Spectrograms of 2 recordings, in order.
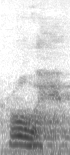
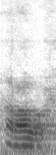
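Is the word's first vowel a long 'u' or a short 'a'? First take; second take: u; a. First: The first vowel is a long u sound. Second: The first vowel is a short a sound. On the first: "روح بالضم" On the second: "قراءة ثانية"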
